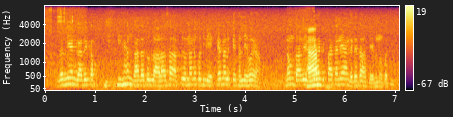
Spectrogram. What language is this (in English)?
Punjabi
